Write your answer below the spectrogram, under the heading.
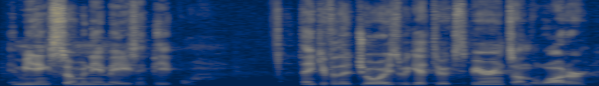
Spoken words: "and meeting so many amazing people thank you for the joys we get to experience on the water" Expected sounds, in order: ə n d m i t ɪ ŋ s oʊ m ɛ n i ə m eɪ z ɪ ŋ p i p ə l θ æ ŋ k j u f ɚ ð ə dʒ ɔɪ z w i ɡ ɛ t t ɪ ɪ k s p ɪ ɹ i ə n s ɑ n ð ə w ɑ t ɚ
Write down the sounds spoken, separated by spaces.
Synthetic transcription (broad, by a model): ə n m i t ɪ ŋ s oʊ m ɛ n i ə m eɪ z ɪ ŋ p i p l θ æ ŋ k j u f ɚ ð ə dʒ ɔɪ z w i ɡ ɛ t t ɪ ɪ k s p ɪ ɹ i ə n s n ð ə w ɑ t ɚ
